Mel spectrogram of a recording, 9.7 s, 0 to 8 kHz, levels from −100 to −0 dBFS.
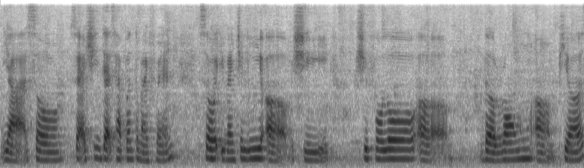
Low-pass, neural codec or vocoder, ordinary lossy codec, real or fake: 7.2 kHz; none; none; real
